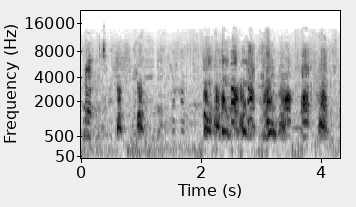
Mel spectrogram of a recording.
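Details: Border Collie during an agility jumping run at Newark Showground, Border Collie Club of GB graded competition, March 2010; loud, quick yipping barks in bursts of about three per second, with people talking in the background.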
